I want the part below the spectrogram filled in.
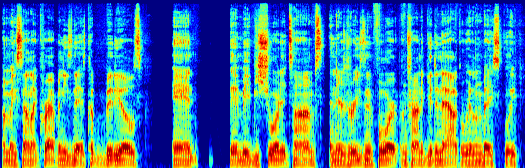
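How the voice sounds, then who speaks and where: A man's voice: sits low, flat delivery, brisk, a bit bright. A man hosting a gaming channel, giving casual, informal, rambling commentary.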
